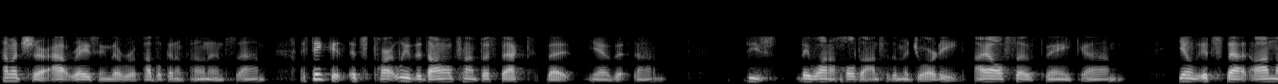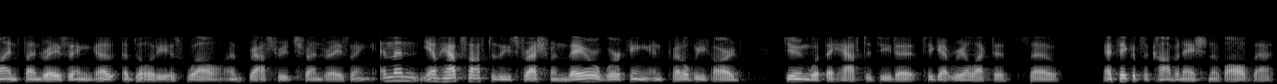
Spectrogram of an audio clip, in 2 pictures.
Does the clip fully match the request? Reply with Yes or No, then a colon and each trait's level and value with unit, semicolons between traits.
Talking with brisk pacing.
No: average, 190 wpm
